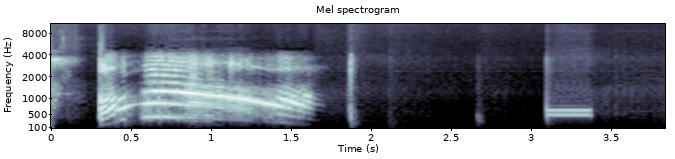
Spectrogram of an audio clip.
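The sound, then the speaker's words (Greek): A drawn-out, wavering wail-like sound and a couple of clicks come first, then after a pause a single short, steady burst of telephone line tone, clear and fairly loud. “Έτσι τηλέφωνο είναι αυτό.”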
